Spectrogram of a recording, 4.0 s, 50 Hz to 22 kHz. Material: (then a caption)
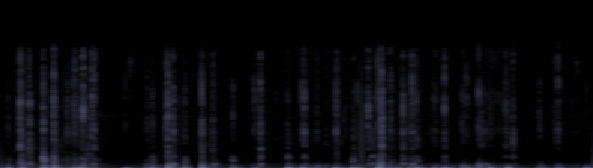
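Plastic. Fingertips of both hands type rapidly on the black chiclet keyboard of a Lenovo Legion 5 laptop, with its low-profile plastic keys. It makes a dense, steady run of short, dull key-press taps with a soft, low-heavy clatter and a brief brighter tick on some presses. Each tap dies away almost at once, with a few slightly louder strokes standing out.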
